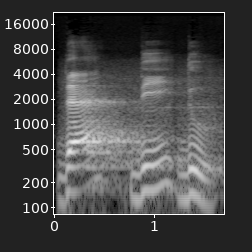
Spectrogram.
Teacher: Bukan dun tapi dun, dadidu. Lidahnya di belakang gigi atas, gigi seri atas, di belakang gigi seri atas. Dun kan bukan ke langit-langit lidahnya.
